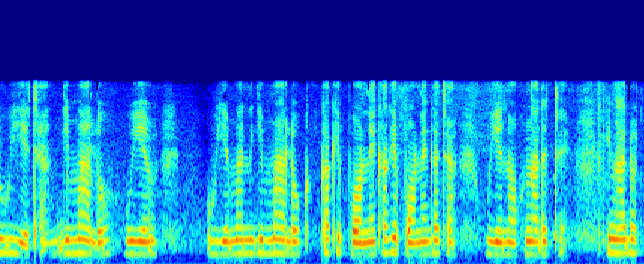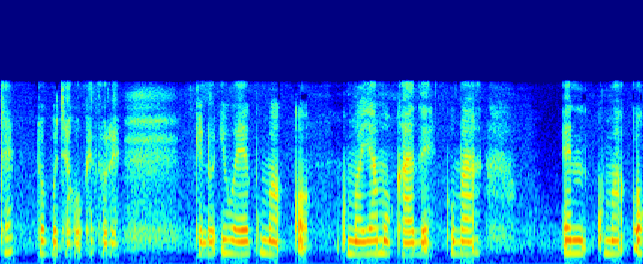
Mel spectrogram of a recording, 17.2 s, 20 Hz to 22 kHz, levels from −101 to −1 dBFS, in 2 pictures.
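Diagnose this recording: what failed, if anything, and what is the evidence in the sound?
The codec stage is where things went wrong here. All the way through, the speech sounds dull and muffled, with nothing at all above about 6.2 kHz, and there's a gurgly, grainy texture to it. That's likely MP2 compression run hard: with too few bits, the encoder shuts off its upper sub-bands and coarsely quantises the ones it keeps. The heavy damage points to a low bitrate, somewhere around 48 kbps.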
